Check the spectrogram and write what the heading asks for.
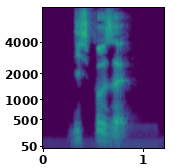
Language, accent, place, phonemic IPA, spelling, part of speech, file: French, France, Lyon, /dis.po.ze/, disposai, verb, LL-Q150 (fra)-disposai.wav
- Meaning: first-person singular past historic of disposer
